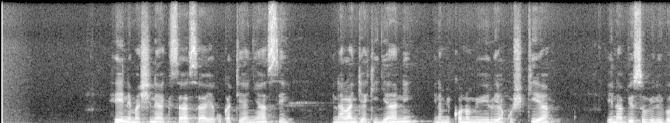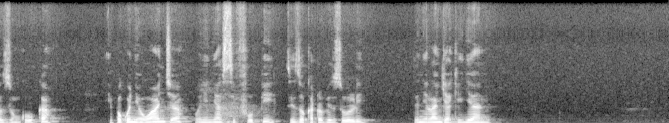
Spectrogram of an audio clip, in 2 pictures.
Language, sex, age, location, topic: Swahili, male, 25-35, Dar es Salaam, agriculture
